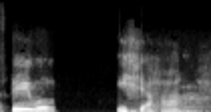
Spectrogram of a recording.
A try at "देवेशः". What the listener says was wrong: काही इ मोठा आहे की नाही म्हणून ईशहा म्हणायच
